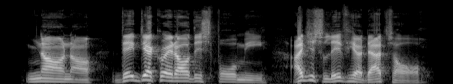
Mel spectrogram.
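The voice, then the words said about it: Strong Asian accent. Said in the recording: “a strong Asian accent in the way ... spoke”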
